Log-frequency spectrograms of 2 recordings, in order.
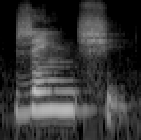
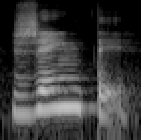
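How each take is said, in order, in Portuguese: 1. A sílaba final não é pronunciada como 'te' simples. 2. A sílaba final é pronunciada como 'te' simples. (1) "que seria a pronúncia mais comum no restante do Brasil" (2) "o traço mais marcante no sotaque é a pronúncia do T E e D E, como em gente"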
